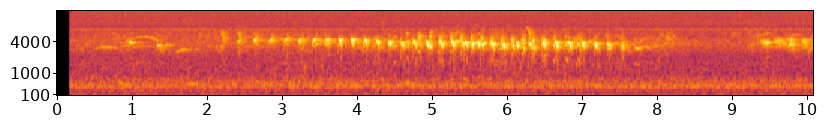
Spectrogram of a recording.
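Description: Plain thornbird singing: a few short calls, then a long, rapid series of sharp notes from about two seconds in to nearly eight seconds, growing louder and drifting slightly lower in pitch. A second series begins near the end, over a steady faint hum.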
